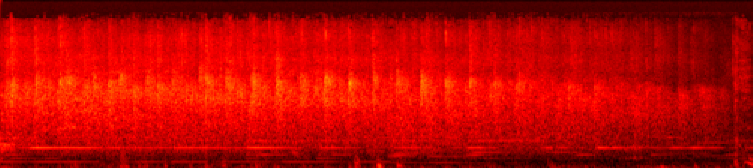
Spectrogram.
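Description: An audience at a church service applauds the Lord steadily for the full stretch, a dense wash of clapping over sustained organ or keyboard chords, with no talking.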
